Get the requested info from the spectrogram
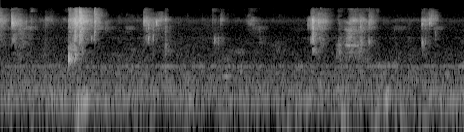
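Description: Close-up eating sounds of fried fish being chewed: irregular wet mouth smacks and clicks, the loudest a little under a second in.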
